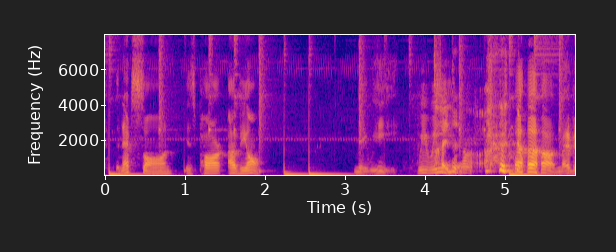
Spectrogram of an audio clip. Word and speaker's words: Avion: So with that, we will now crossfade, just like the album does, into Nature Sounds and Par Avion, or Avion, however you want to pronounce things. I'll say Avion. – It's definitely Avion, if you want to know.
